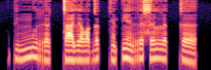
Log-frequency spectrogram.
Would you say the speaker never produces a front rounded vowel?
no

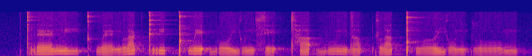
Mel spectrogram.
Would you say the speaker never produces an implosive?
yes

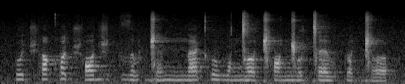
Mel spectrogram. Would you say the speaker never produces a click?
no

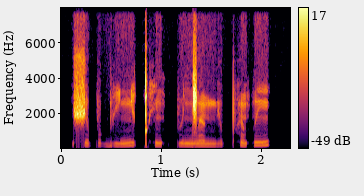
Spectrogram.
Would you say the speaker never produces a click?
no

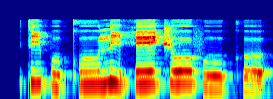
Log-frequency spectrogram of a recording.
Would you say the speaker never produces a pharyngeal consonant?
yes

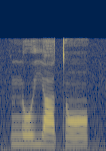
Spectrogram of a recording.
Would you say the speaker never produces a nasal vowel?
no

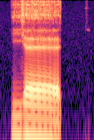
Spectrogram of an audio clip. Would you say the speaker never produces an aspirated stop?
yes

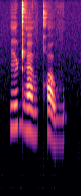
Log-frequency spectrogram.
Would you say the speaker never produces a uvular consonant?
no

